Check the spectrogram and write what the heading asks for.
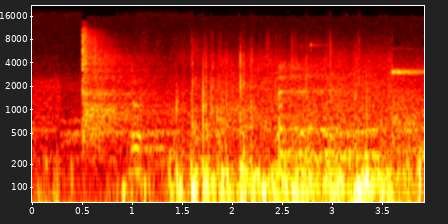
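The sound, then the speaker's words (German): Quick, rhythmic footsteps of someone sprinting about 15 to 20 meters without a starting block, starting abruptly after a sharp bang and continuing in a fast patter over a low rumbling background for a few seconds. “jetzt steht ein Sprint an 70 Sprint über 15, 20 Meter”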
